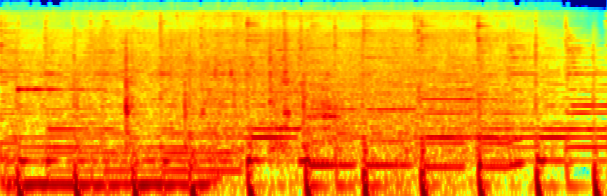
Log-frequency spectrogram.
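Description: Boiled mutton fries with browned onions in a pan, giving a continuous sizzle broken by regular scraping thumps of a spoon mixing, close and fairly loud with no voices.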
